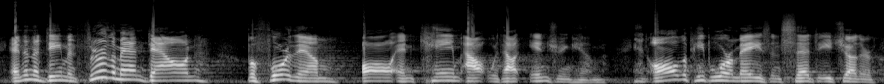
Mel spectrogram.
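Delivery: ordinary talk, nothing marked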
